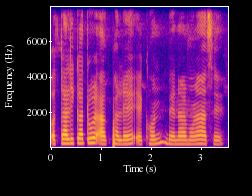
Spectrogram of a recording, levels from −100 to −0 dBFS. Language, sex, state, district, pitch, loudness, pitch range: Assamese, female, Assam, Sonitpur, 225 Hz, -19 LUFS, 225-255 Hz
